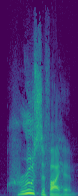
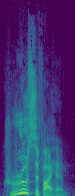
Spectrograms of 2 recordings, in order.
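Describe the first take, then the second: First: Slow, loud mob cry; crowd shout. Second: Drawn-out, loud, insistent mob cry; even louder shout. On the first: Preacher imitating the crowd the prisoner overhears, shouting. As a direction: draw it out forcefully as a crowd's demand. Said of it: "even louder". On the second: Preacher imitating the crowd's repeated demand, shouting louder. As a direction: shout it slowly with mounting force. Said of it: "And then again, even louder". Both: Retold or imitated.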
